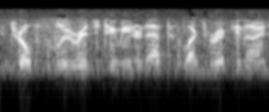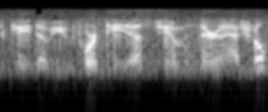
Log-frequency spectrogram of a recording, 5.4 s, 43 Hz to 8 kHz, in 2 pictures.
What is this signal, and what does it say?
Emergency Alert System (SAME) tones (header bursts), heard as harsh buzzing bursts, with speech. It is heard from 0.7 to 5.2 s.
